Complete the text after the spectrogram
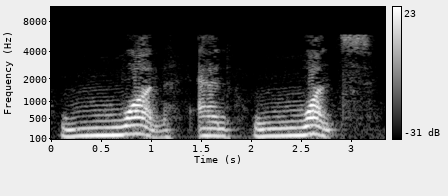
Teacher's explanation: the W sound occurs in some words beginning with the letter O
